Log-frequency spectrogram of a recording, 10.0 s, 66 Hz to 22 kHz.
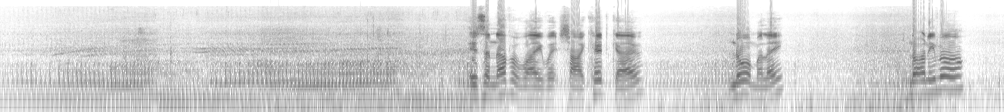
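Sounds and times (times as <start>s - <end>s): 
car engine accelerating after shifting into gear: 0.0s - 7.8s
speech: 4.7s - 6.5s, 7.3s - 7.9s, 9.1s - 9.8s.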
